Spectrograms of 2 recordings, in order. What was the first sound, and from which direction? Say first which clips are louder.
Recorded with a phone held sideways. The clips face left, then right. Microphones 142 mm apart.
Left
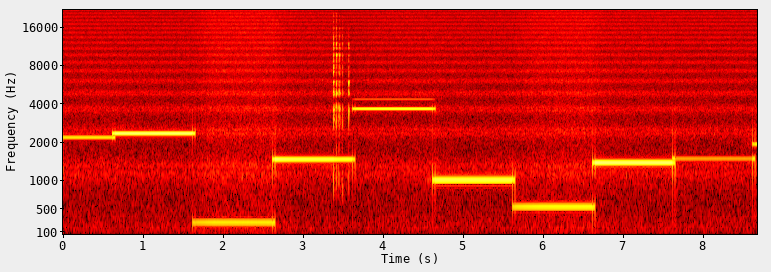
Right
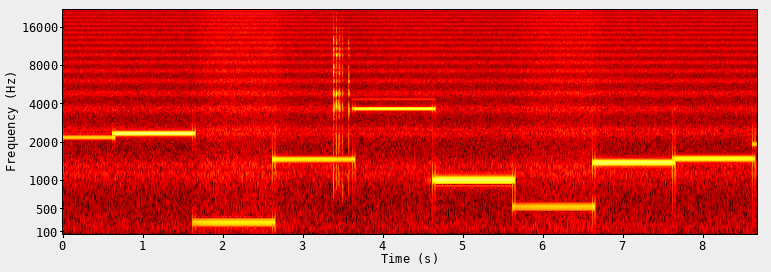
Crushing: left 5 dB; 10° left (ahead or behind).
